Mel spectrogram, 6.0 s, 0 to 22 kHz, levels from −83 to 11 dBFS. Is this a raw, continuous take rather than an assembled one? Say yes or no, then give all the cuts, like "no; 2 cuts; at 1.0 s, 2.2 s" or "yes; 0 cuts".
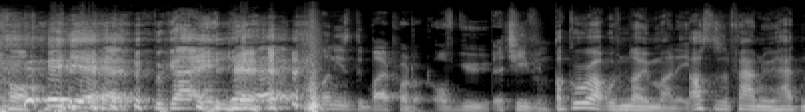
no; 3 cuts; at 2.3 s, 4.0 s, 5.2 s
